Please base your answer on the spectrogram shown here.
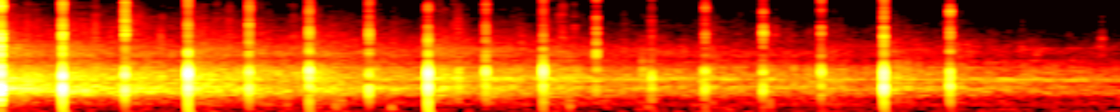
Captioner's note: applause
